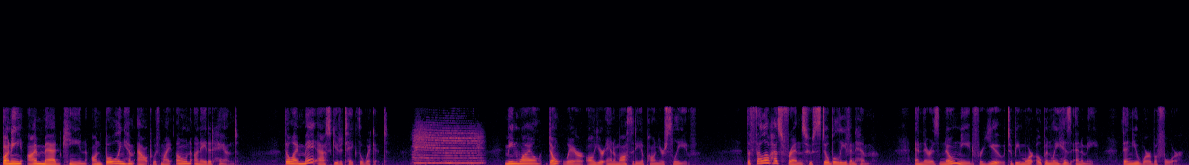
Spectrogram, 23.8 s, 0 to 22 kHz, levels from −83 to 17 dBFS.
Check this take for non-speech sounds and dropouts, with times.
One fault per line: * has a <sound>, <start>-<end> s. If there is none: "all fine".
* has a squeak, 8.2-9.8 s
